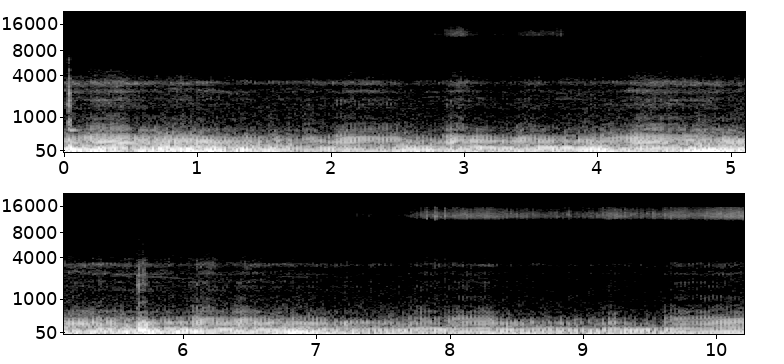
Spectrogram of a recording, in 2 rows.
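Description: AJP PR7 Adventure's single-cylinder engine running as the motorcycle rides off-road, its revs rising and falling, under a heavy low rumble.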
